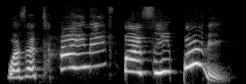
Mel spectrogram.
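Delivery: very high, tiny and sweet; tiny squeaky voice. A narrator's reading. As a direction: shrink your voice to bunny size. Reveals tiny bunny, squeaky voice.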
